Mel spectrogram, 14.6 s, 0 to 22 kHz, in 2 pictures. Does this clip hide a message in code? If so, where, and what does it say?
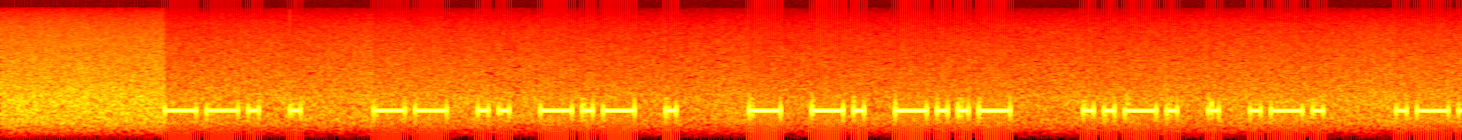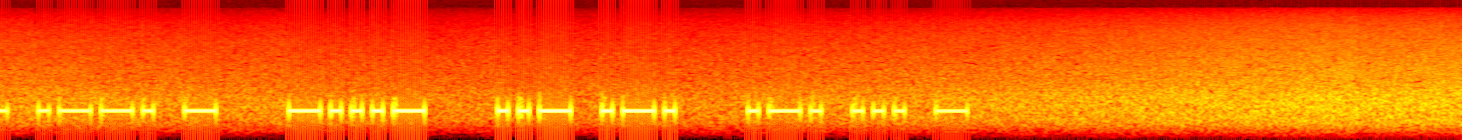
Yes: Morse code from 0.8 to 12.2 s, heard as a keyed tone, machine-sent, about 23 wpm, 840 Hz, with radio static. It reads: GE MIKE TNX FER RPT <BT> UR RST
